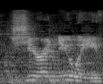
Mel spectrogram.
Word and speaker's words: Shiranui: but I will try my best to always pronounce it Shiranui from now on.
